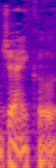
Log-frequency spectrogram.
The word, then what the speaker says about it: Kabu: Tell us about Kabu. May I pronounce it right?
